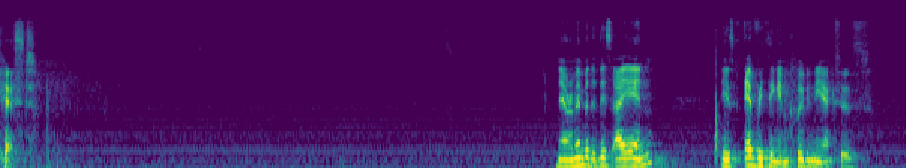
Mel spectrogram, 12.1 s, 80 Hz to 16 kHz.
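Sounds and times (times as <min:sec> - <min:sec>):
steady low hum: 0:00.0 - 0:12.0
pen scratching on paper: 0:02.5 - 0:06.3.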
